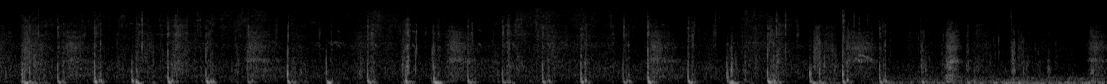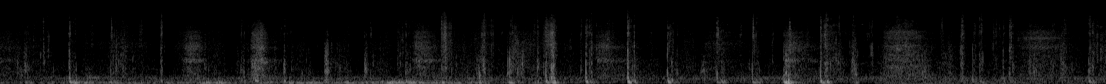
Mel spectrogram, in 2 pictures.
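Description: Footsteps crunch steadily over gravel and hard ground.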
